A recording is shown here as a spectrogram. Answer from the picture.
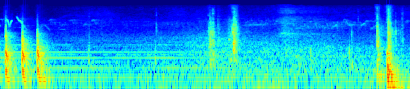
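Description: Knuckles knocking on a front door in pairs: two knocks at the start, two fainter ones about three seconds in, and two louder ones near the end.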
